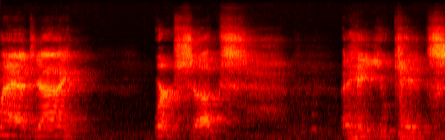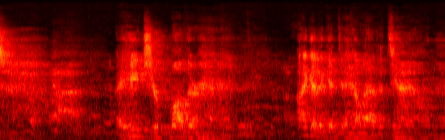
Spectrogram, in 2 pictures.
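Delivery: low, halting gripe; weary father. Retold or imitated. Father comes home to drinking buddy son, weary griping. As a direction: grumble low with long pauses, as a dad.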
